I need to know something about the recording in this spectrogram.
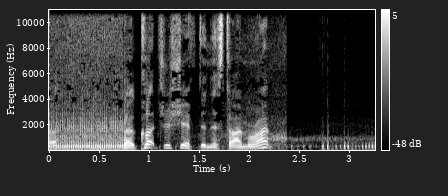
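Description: A motorcycle engine revs sharply in quick bursts.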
